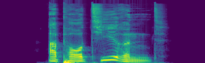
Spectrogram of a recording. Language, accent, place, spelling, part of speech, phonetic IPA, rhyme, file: German, Germany, Berlin, apportierend, verb, [apɔʁˈtiːʁənt], -iːʁənt, De-apportierend.ogg
- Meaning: present participle of apportieren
